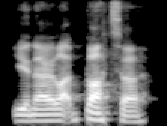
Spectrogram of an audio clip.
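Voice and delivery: ordinary talk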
